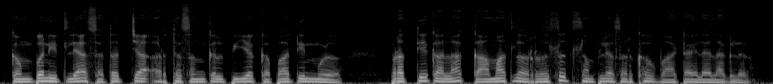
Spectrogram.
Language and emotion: Marathi, sad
